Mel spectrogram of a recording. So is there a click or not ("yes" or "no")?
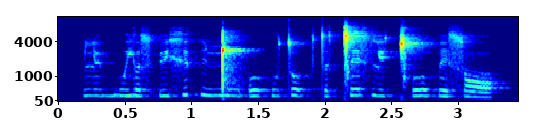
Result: yes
